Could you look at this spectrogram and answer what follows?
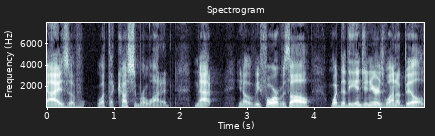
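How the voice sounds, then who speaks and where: In a dry, close recording with no echo, a man speaks at a moderate pace and a medium pitch. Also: very clean recording, silent background. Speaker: retired company executive. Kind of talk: casual interview. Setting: at home.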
